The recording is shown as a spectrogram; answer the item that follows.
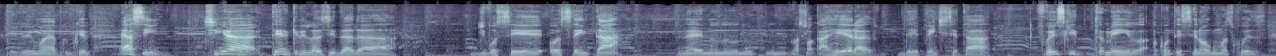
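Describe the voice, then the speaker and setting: A man's voice: on the low side, normal speed, soft background music. A man, a band's singer as an interview guest, telling stories chattily with frequent restarts. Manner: chatty, animated anecdotes with many restarts. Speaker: band vocalist, guest. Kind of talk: casual storytelling interview.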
